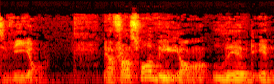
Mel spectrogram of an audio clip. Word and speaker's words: Villon: His last name is spelled Villon, so to us English speakers, it looks like we should say it Villon, but it's Villon.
